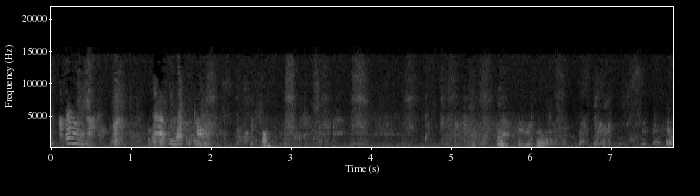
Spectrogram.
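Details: Two pug puppies, 4 months and 2 months old, playing together give high, squeaky, cat-like whines mixed with snorty grunts in irregular bursts.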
